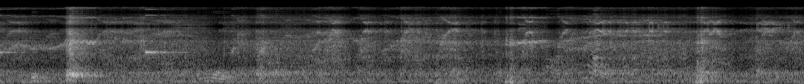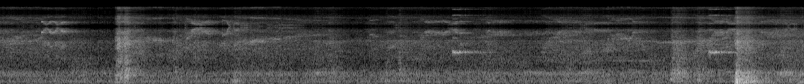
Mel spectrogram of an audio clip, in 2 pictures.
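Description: Electric 2wd RC buggies racing on an indoor dirt track: a high motor whine that rises and falls as the cars accelerate and brake, with a few sharp knocks from landings or hits against the track boards.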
